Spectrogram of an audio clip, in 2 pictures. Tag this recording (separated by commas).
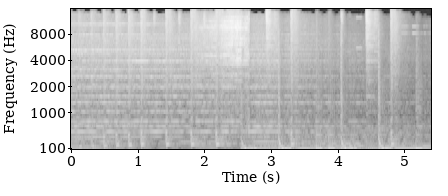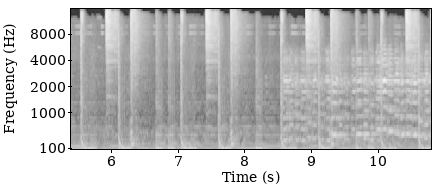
fiddle, Bowed string instrument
